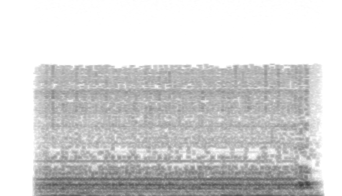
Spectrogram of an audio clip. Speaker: Another normal operating sound is growling. This sound can last from four to eight seconds. The sound is generated by an internal damper, which when activated allows air to flow from the freezer into the refrigerator.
